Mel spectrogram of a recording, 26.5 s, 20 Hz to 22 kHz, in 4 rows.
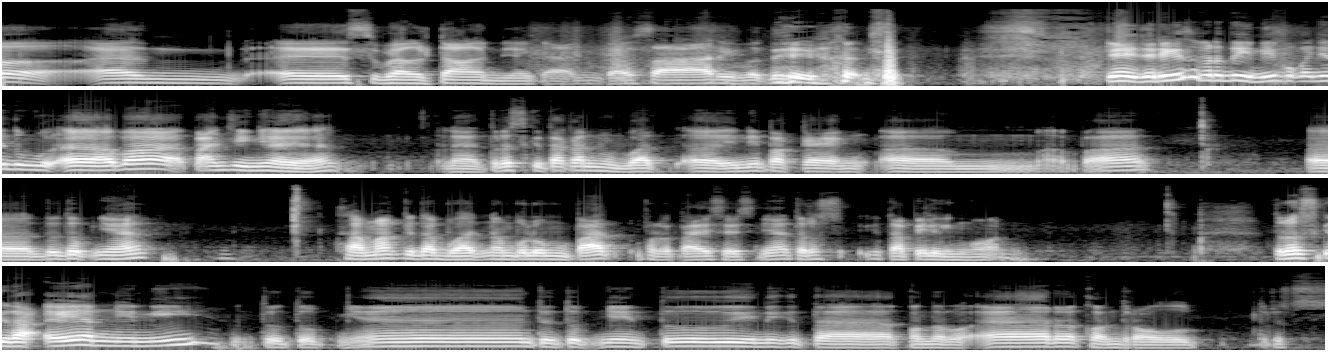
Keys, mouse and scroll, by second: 0.6 Tab, 1.0 KP_1, 1.5 shift+middle click, 1.8 shift+a, 3.6-4.1 scroll down 5, 4.4-5.0 scroll down 8, 5.0-5.4 scroll up 9, 5.4 scroll down 1, 5.7 ctrl+z, 5.9 right click, 6.3 shift+s, 7.3 shift+a, 9.3 click, 9.9 click, 11.8 click, 13.0 click, 13.5 s, 14.3 g, 15.4 scroll up 2, 15.4 scroll down 1, 15.8 shift+middle click, 16.3-16.7 scroll down 1, 16.7 s, 17.4 e, 18.1 Tab, 18.4 e, 19.7 s, 21.8 scroll up 4, 22.0 shift+middle click, 22.4-23.1 scroll down 2, 22.7 click, 23.4 ctrl+r, 24.0 s, 25.8 s.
